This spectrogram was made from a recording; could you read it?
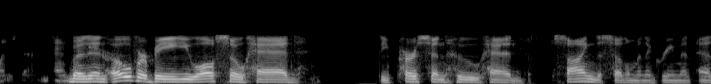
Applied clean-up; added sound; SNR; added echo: neural mask model Resemble Enhance denoiser.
